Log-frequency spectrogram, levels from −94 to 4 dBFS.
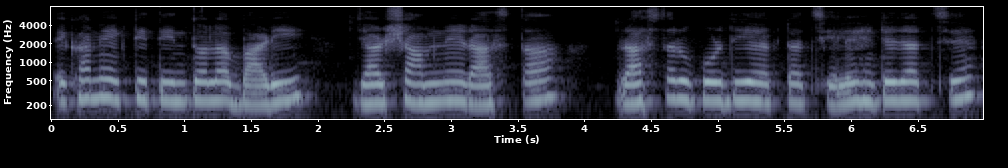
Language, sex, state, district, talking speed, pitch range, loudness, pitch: Bengali, female, West Bengal, Kolkata, 130 wpm, 225-245 Hz, -38 LUFS, 235 Hz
